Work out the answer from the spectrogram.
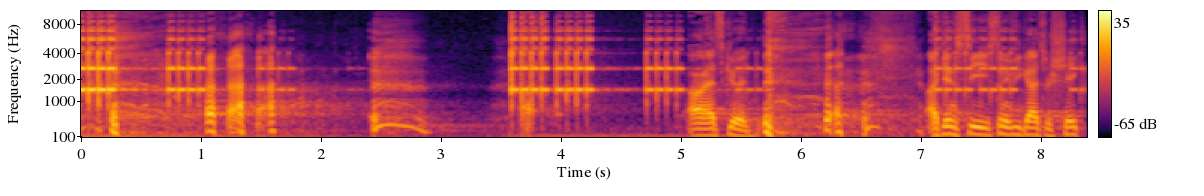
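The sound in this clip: An iPhone alarm ringtone sounds in repeated bursts of bright, plinking tones that start and stop, with people talking in between and over the quieter stretches.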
